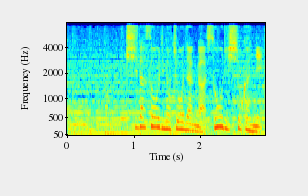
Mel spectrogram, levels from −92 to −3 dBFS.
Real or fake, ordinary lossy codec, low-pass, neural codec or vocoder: real; none; 7.2 kHz; none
